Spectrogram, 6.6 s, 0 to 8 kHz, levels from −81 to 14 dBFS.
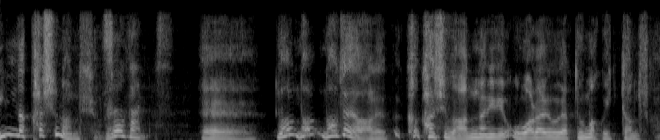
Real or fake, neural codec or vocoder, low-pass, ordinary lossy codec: fake; codec, 24 kHz, 6 kbps, HILCodec; 7.2 kHz; none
